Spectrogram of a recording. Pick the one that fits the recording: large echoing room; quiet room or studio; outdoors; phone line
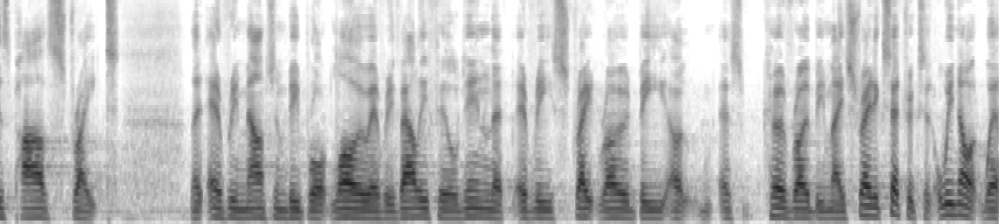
large echoing room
